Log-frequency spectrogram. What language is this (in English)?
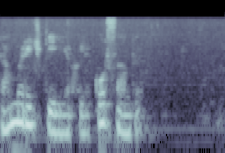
Russian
